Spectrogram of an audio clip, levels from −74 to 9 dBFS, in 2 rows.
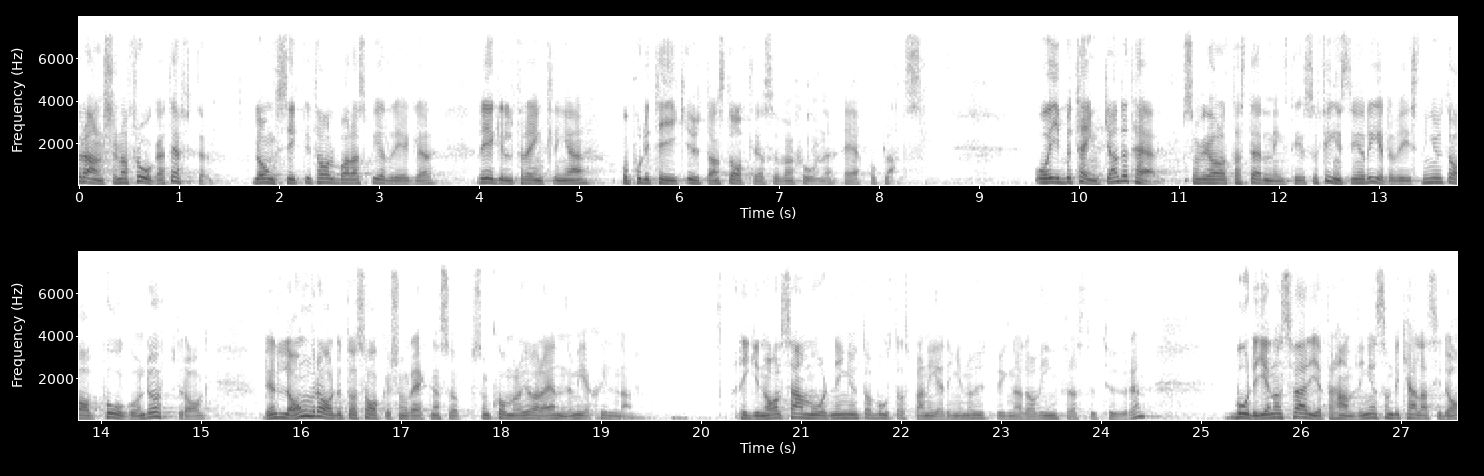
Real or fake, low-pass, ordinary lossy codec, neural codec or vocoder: real; 7.2 kHz; Opus, 24 kbps; none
